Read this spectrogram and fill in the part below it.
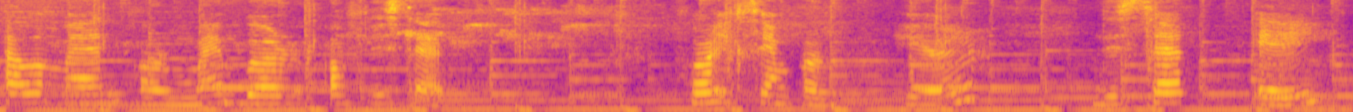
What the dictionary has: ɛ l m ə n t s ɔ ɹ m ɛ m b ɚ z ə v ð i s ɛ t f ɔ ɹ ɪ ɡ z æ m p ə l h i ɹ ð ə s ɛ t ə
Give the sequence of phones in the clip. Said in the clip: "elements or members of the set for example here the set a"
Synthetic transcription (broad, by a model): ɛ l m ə n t ɔ ɹ m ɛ m b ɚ ə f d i s ɛ t f ɔ ɹ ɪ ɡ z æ m p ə l h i ɹ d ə s ɛ t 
